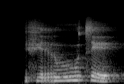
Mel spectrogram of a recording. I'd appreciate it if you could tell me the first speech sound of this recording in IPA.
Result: fʲ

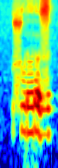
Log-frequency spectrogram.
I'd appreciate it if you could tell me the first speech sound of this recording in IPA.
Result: sʷ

